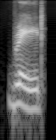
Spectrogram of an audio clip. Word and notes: braid: Indian

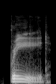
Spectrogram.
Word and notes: breed: American English

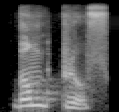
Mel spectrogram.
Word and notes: bombproof: Indian

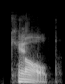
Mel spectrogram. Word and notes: kelp: American English

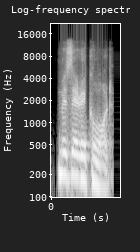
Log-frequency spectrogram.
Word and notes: misericord: Indian

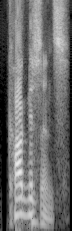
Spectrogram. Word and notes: cognizance: American English

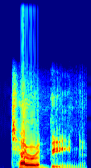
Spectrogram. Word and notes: terebene: American English

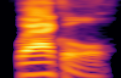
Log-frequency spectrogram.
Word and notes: waggle: American English

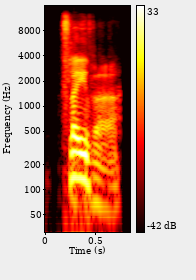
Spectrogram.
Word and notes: flavour: British English

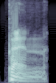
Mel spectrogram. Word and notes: PEN: British English

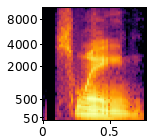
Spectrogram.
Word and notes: swain: American English

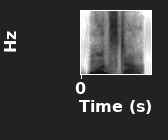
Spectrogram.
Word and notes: monster: Indian

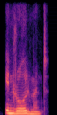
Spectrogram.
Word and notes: enrolment: Indian

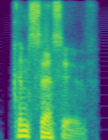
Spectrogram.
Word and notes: concessive: British English

